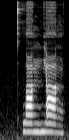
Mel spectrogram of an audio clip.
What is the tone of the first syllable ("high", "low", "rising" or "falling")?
high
